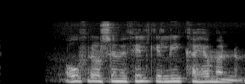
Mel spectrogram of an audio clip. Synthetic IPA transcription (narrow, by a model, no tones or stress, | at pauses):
oːwfɾjawsɛmɪ̥fɪlcɪɾliːkʰaçawmœnːʏm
